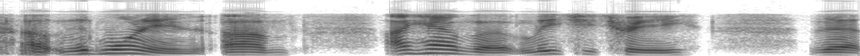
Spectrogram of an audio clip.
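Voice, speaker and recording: With a normal speaking voice, a man talks at medium pitch and uses ordinary pitch variation. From Florida (Clearwater). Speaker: caller. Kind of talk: call-in question.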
